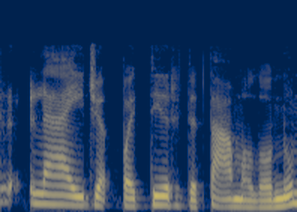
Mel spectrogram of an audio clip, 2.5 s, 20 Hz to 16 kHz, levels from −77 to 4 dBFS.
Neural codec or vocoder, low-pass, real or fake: codec, 16 kHz, 1 kbps, X-Codec, HuBERT features, trained on LibriSpeech; 7.2 kHz; fake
